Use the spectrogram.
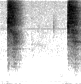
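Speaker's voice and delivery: "치" as a voiceless puff of air only; 순수한 자음 소리. Shown as a demonstration. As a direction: fire off "치" with breath, no vowel. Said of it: "이 발음의 순수한 소리가 앞에 많이 나오게". ("치"를 모음 없이 공기만 세게 터뜨려 발음)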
